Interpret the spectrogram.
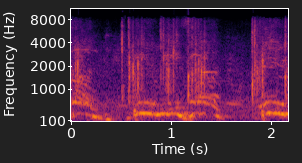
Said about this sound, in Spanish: Se han pedido dimisiones en la Junta, se han escuchado gritos contra el presidente Mañueco, el consejero de Medio Ambiente y sus directores generales.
